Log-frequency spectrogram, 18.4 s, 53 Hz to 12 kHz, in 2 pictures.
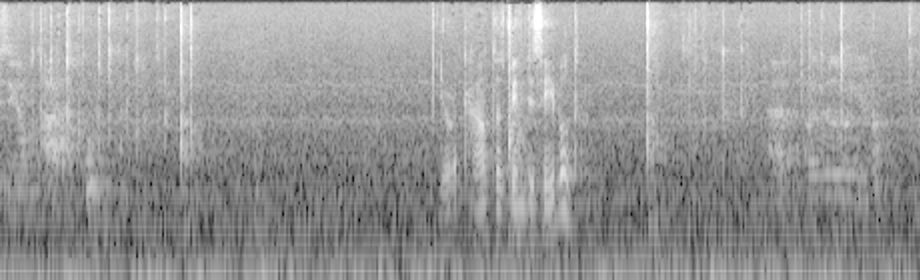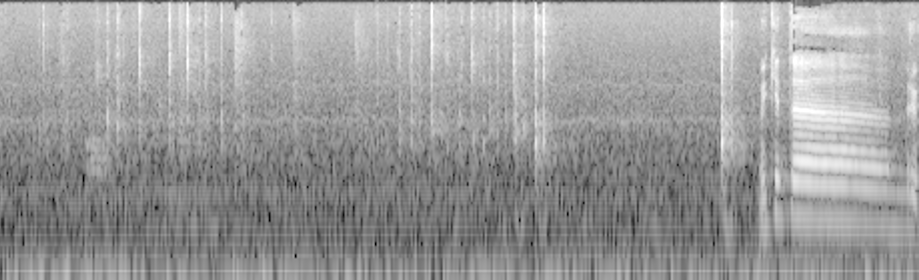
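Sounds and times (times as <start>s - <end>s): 
typing on a computer keyboard: 0.2s - 2.0s, 5.0s - 5.3s, 6.4s - 7.4s, 8.0s - 11.8s, 12.8s - 14.8s
speech: 4.8s - 6.0s, 16.8s - 18.3s.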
